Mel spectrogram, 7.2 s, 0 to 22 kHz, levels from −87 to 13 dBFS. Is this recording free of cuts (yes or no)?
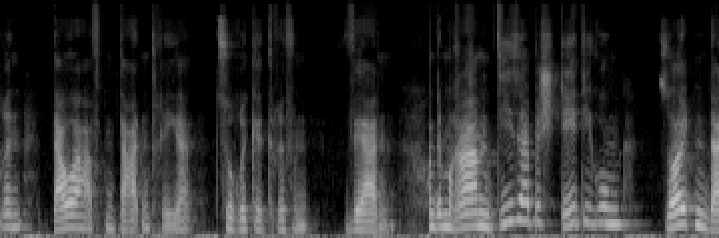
yes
